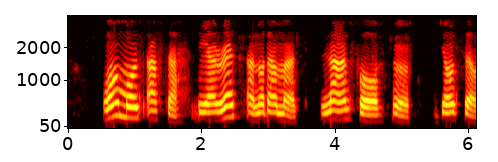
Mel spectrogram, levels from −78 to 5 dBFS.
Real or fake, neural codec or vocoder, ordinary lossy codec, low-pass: real; none; none; 3.6 kHz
